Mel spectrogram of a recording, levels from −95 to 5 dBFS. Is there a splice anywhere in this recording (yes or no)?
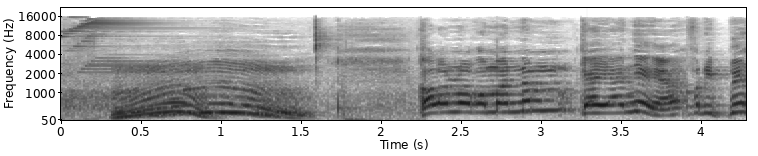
no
